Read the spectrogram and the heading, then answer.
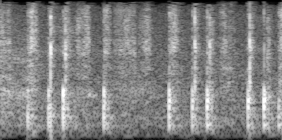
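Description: Writing on a board during a lecture produces many short, quick strokes in an uneven rhythm, fairly faint and with no talk over them.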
